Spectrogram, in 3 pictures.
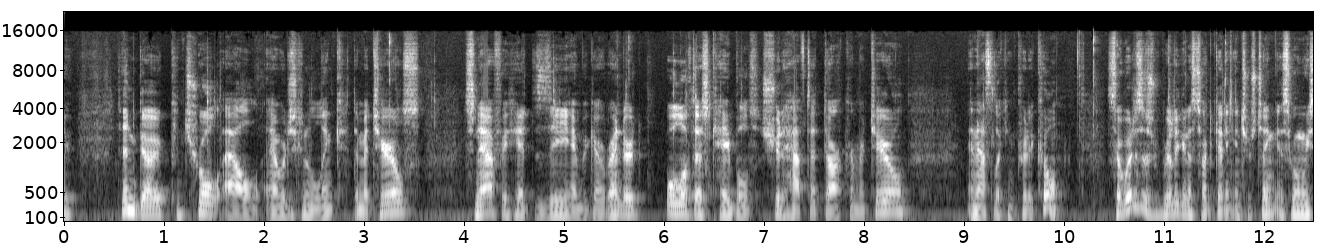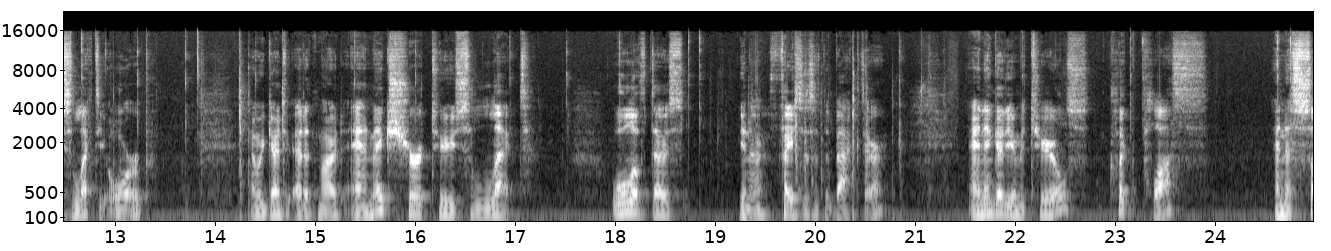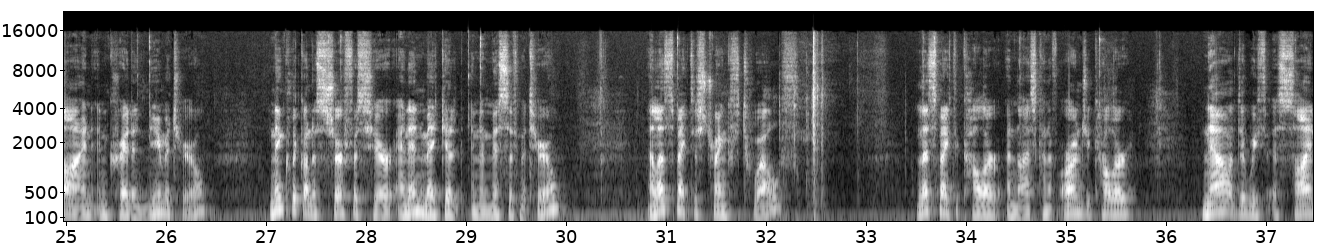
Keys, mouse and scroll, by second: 0.5-1.3 scroll up 1, 1.3-2.2 scroll up 1, 2.2 scroll up 1, 3.3 ctrl+l, 3.7 scroll down 2, 5.7 z, 6.8 a, 9.5 z, 10.7-11.2 scroll up 2, 11.7-12.6 scroll up 2, 12.6 scroll up 1, 12.7 click, 12.9 scroll down 2, 13.2-18.8 middle drag, 13.8 scroll up 2, 14.3 Tab, 15.7 scroll up 2, 16.9 scroll up 1, 18.8 click, 19.8 ctrl+KP_Add, 23.3-25.8 drag, 29.1 click, 31.2-34.5 drag, 32.7 Return, 35.6 scroll down 2.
